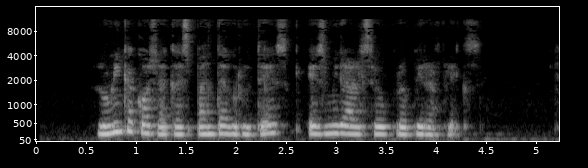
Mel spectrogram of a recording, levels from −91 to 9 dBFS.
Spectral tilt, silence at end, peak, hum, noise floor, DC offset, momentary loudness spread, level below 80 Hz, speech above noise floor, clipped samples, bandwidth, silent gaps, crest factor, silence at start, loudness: -7 dB/octave; 0.9 s; -10 dBFS; none; -69 dBFS; under 0.1%; 7 LU; -62 dBFS; 46 dB; under 0.1%; 11.5 kHz; none; 14 dB; 0.6 s; -24 LUFS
